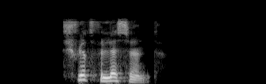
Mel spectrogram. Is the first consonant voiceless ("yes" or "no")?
yes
